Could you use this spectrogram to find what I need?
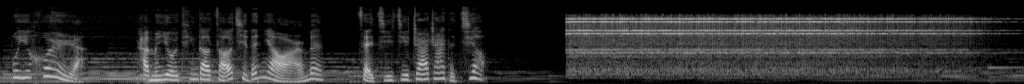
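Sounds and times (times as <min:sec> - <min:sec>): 
speech: 0:00.1 - 0:05.0
alarm clock ringing: 0:05.7 - 0:10.2.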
